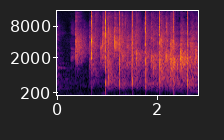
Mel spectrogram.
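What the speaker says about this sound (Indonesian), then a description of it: "Tepuk tangan untuk kelompok." A classroom group claps for a team of students in a few short, sharp claps that quicken into a steady rhythm of roughly a dozen close, distinct hand claps, with light murmuring behind them.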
